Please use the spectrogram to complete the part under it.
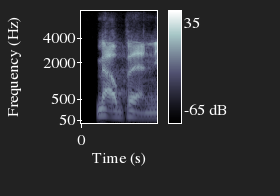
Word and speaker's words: Melbourne: Melbourne, yeah. It's like M-A-L-B-E-N, even though, you know, it's spelled B-O-R-B-O-U-R-N-E. I think that's how you pronounce the Ben and the Born.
